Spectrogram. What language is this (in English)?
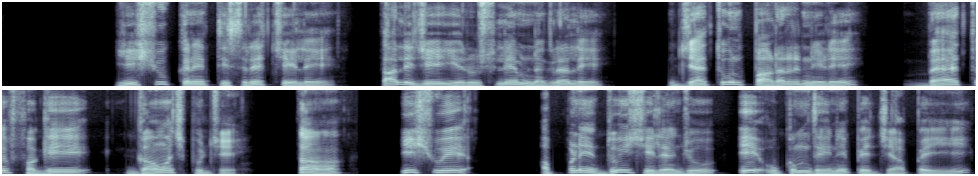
Bilaspuri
